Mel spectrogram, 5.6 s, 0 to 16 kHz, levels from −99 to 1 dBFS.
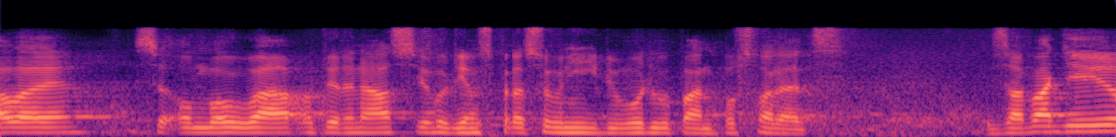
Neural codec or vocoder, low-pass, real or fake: codec, 16 kHz, 1 kbps, X-Codec, HuBERT features, trained on general audio; 7.2 kHz; fake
